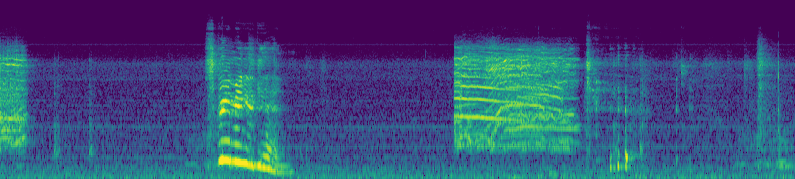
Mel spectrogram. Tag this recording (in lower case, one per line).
speech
